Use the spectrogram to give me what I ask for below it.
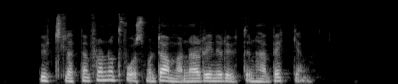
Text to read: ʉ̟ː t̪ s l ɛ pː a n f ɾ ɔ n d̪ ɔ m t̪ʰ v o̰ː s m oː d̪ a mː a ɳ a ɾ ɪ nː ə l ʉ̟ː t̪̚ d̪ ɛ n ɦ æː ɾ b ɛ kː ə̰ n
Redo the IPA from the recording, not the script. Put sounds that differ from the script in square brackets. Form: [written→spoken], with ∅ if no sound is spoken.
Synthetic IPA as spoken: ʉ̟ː t̪ s l ɛ pː [a→ə] n f ɾ ɔ n d̪ ɔ m t̪ʰ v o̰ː s m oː d̪ a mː a ɳ a ɾ ɪ nː ə [l→ɾ] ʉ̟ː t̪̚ d̪ ɛ n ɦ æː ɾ b ɛ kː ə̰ n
